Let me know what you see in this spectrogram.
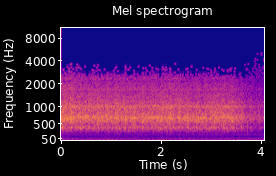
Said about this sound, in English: The roar of the presses. Every week these giant presses roll and keep rolling at tremendous speed, 15,000 an hour, until every last one of the 7 million copies of the American Weekly has gone through in full color.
